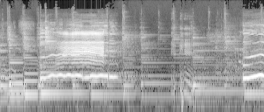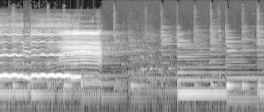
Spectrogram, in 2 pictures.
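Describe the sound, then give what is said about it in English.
A human voice imitates a sick calf bawling, producing a few long, loud, wavering moos that rise and sag in pitch, with the first two the longest and strongest. “You were over there bawling like a sick calf. Well, there's a sick calf in the portrait.”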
